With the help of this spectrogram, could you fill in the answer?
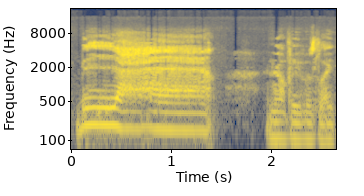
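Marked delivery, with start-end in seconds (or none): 0.1-1.4 higher, popping blah to spook; spring it out to scare; jump scare blah. Acted. The Siege scares Elvie, sudden blah. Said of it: "And the Siege was like".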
